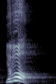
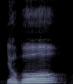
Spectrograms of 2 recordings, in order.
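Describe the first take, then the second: First: It is said in a harsh, picking-a-fight tone. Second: It is said in a gentle, loving tone.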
